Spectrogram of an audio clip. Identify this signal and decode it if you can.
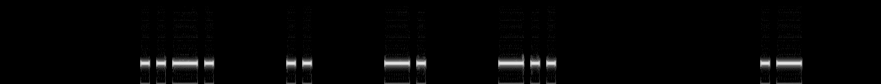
Morse code, heard as a keyed tone, about 15 wpm, spaced as for 8 wpm, 1000 Hz. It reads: FIND A
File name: qotdfiles / 8wpm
